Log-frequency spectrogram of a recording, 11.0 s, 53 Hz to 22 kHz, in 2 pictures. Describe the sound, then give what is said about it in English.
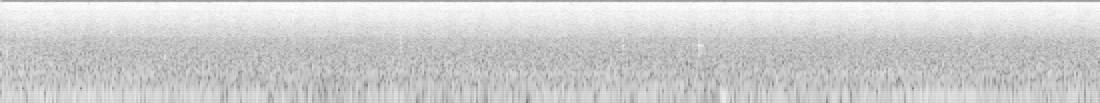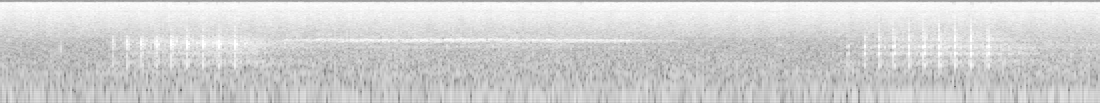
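A woodpecker drums twice on a trunk or branch at Haysland Swamp Nature Sanctuary, with everything frozen at the end of 2021. Each roll is a quick burst of rapid taps lasting under a second, over a steady hiss and low rumble. A brief thin whistled note sounds between the rolls. “So these are woodpeckers, and for woodpeckers, instead of song, they do drumming.”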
